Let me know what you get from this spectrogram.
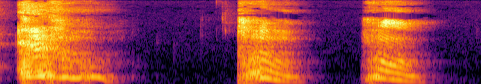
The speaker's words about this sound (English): I need to cough.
